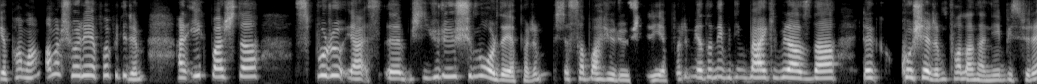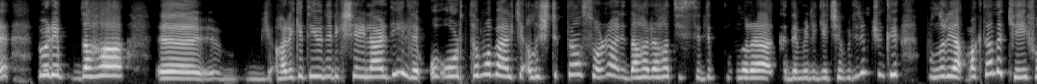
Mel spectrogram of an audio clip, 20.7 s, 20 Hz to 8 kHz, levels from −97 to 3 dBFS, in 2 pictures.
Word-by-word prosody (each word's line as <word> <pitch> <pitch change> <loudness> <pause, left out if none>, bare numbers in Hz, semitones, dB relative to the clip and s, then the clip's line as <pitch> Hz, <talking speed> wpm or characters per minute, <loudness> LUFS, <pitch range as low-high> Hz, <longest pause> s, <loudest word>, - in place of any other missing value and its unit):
yapamam 255 - -2
ama 390 - -1
şöyle 335 -1 0
yapabilirim. 330 -9 -2
Hani, 260 0 -3
ilk 335 0 -1
başta 295 +1 +3 0.4
sporu 335 0 +2
ya, 215 -2 +2
ıs - - -11
eee, 230 -1 +3
işte, 210 +5 -9
yürüyüşümü 305 +3 -1
orada 190 - +5
yaparım, 180 +4 -1
işte, 220 - -7
sabah 215 -2 -1
yürüyüşleri 175 -3 -4
yaparım 210 - -5
ya 265 0 +2
da 280 - -3
ne 275 -1 -6
bileyim 265 0 -10
belki 260 -1 +4
biraz 250 -4 +5
daha 245 0 +6 0.3
rık 260 0 +3 0.2
koşarım 250 -8 +4
falan, 205 -3 0
hani, 175 +1 -4
bir 190 - -7
süre. 205 - -2 0.3
Böyle, 350 -2 +3 0.2
daha, 325 +2 +7 0.4
eee, 225 -2 +3 0.3
b 210 -1 -13
harekete 265 +7 -1
yönelik 300 -1 -3
şeyler 290 -2 0
değil 390 -3 0
de 255 - +4
o 305 0 -4
ortama 335 +4 -2
belki 300 -3 +1
alıştıktan 340 +7 -4
sonra, 340 -1 -3
hani, 280 -6 -5
daha 270 +1 +1
rahat 290 +1 0
hissedip 260 0 -9 0.2
bunlara 255 -2 +4
kademeli 245 0 -6
geçebilirim 255 - -6
çünkü 370 -2 -1 0.3
bunları 300 +3 -2
yapmaktan 300 - +2
da - - +2
keyif 275 +1 -4
270 Hz, 170 wpm, -23 LUFS, 235-310 Hz, 0.4 s, daha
